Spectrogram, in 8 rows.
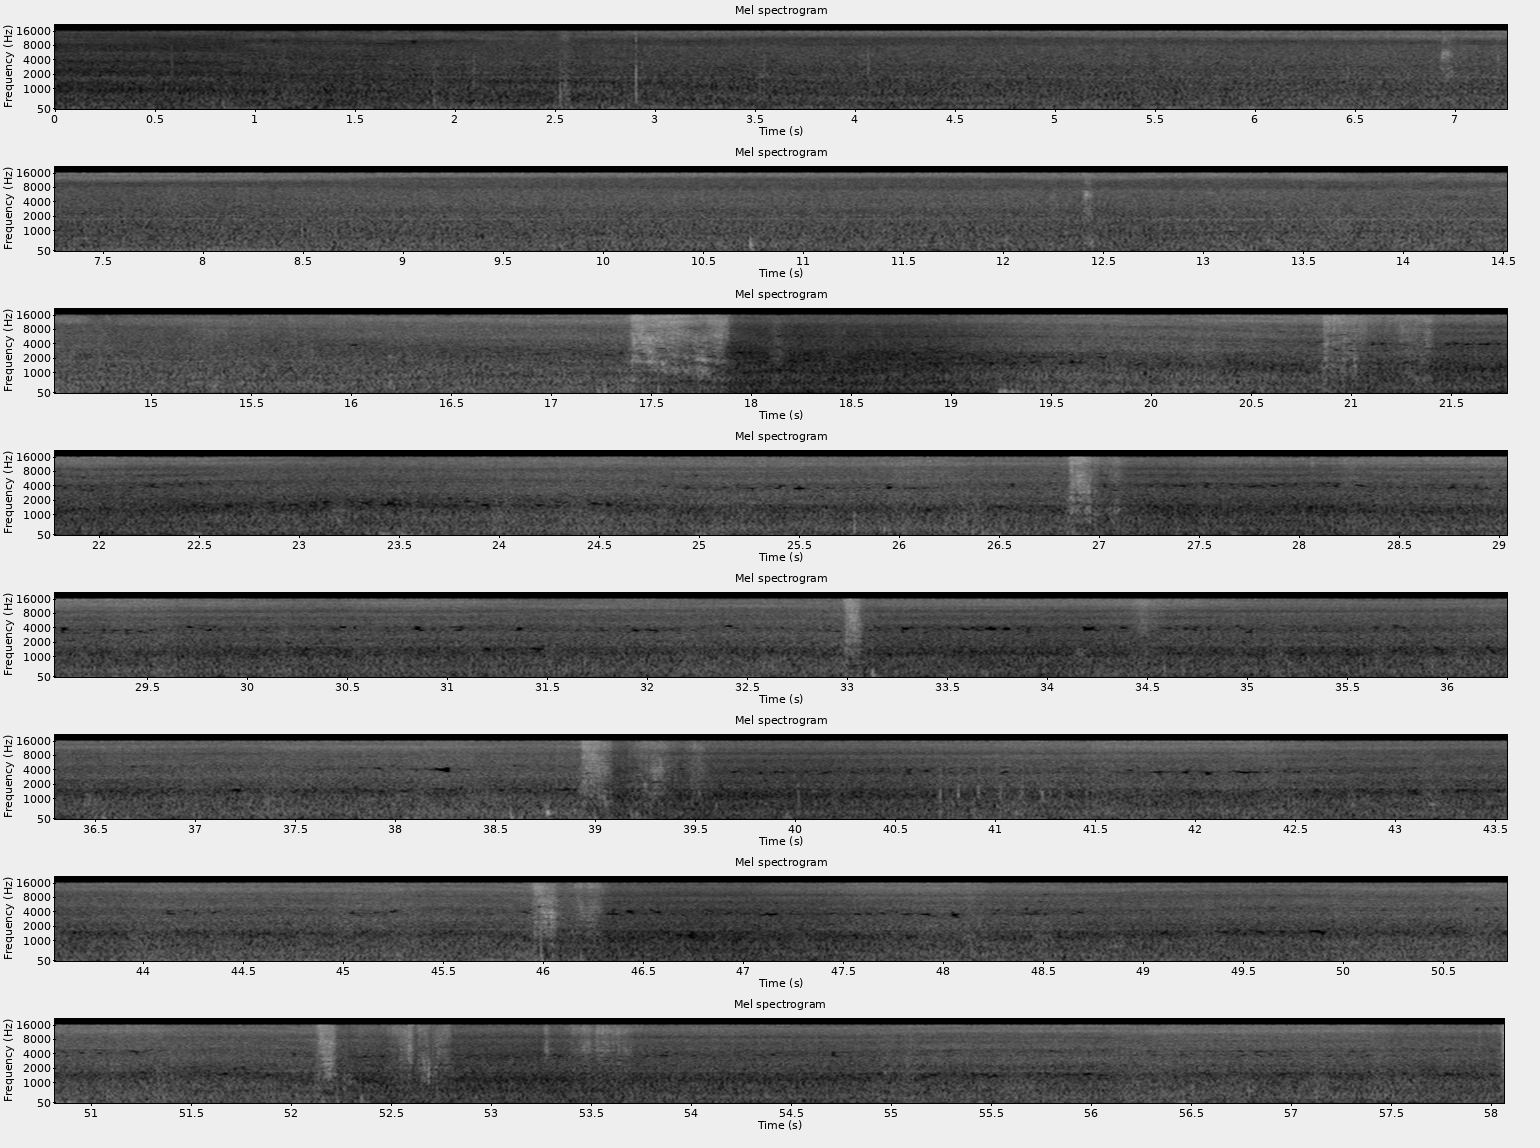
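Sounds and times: sprinkler spraying water: 0:00.0 - 0:58.0.

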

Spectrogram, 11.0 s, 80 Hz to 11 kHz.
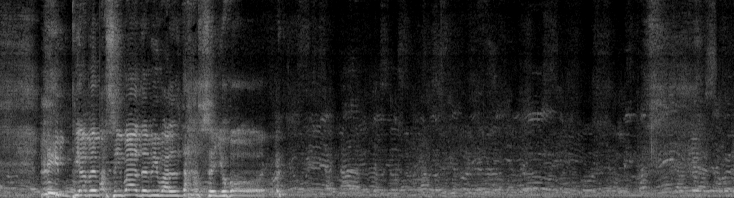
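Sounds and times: congregation praying aloud: 0:00.0 - 0:11.0.

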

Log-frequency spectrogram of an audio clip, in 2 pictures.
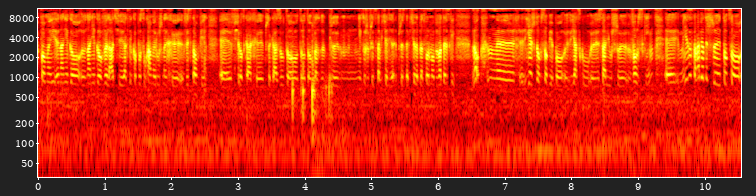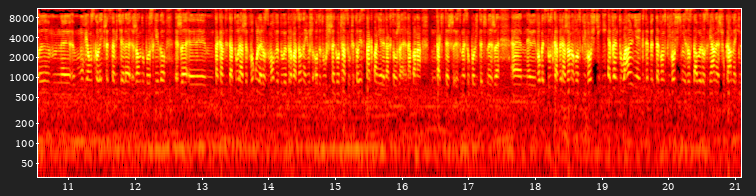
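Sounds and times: tinny telephone-like voice talking: 0:03.8 - 0:04.6.

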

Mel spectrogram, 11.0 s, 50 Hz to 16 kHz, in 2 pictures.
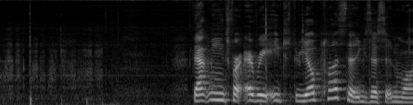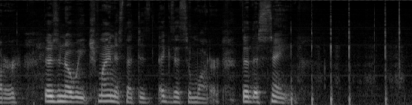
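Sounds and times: stylus scratching on tablet: 0:00.0 - 0:01.5.

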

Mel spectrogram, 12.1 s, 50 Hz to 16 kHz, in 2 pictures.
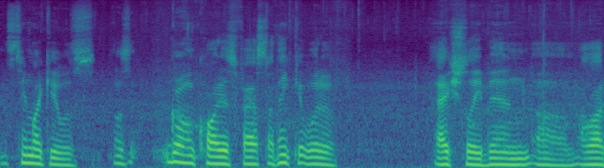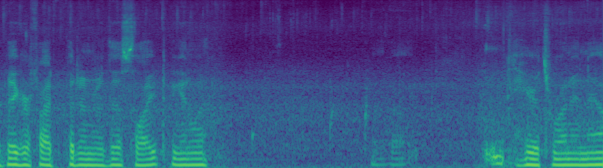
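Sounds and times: faint watery hiss of spray: 0:00.0 - 0:12.0.

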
